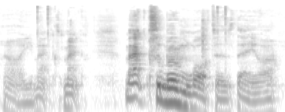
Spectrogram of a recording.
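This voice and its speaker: A man narrating a tabletop horror game as game master, improvising in a conversational, halting way and thinking aloud. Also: fairly low pitch, very animated, noisy background.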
